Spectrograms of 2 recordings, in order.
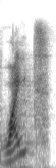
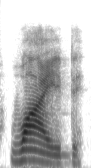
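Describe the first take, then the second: First: The word ends with a T sound. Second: The word ends with a D sound. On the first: The speaker calls it wrong. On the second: The speaker calls it right. "it's d"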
